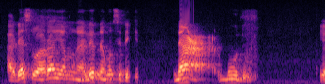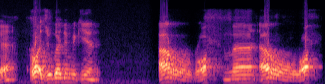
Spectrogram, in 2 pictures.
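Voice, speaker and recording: A man's voice: medium pitch, highs cut off. A man teaching Quran recitation rules, patiently explaining and stretching out example words to demonstrate them, often affirming with a short "ya". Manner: frequent affirming "ya" between points. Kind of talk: tajwid lesson.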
